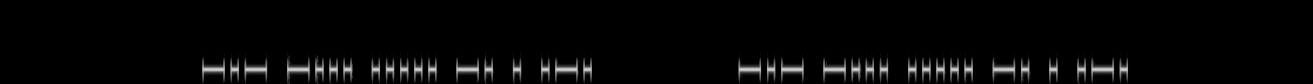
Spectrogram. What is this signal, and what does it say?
Morse code, heard as a keyed tone, about 17 wpm, 700 Hz. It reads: KB5NER KB5NER
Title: USA Call Signs - 6 Characters - Repeated 2x - 17wpm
